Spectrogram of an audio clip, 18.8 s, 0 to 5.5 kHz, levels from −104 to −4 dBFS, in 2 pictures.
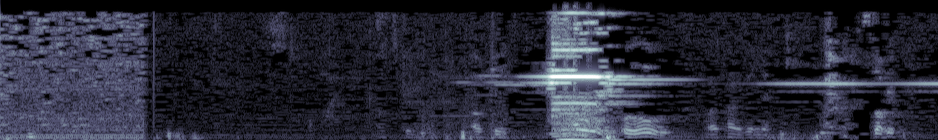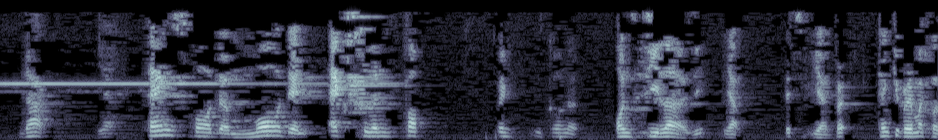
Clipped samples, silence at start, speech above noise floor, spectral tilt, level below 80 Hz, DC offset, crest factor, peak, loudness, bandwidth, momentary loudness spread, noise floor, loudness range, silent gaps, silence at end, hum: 0.2%; 5.45 s; 41 dB; -2.5 dB/octave; -62 dBFS; under 0.1%; 18 dB; 0 dBFS; -4 LUFS; 5.4 kHz; 34 LU; -74 dBFS; 26 LU; none; 0.25 s; none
